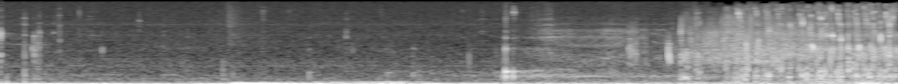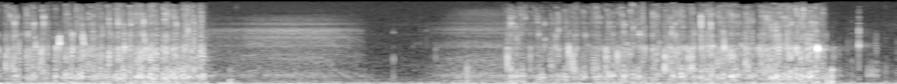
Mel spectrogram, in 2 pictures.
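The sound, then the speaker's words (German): Two drawn-out bursts of wet slurping as people sip and taste wine, each lasting a couple of seconds with a brief pause between, without talk. “Wir probieren mal, ne?”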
